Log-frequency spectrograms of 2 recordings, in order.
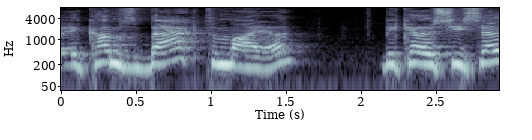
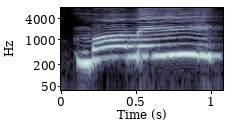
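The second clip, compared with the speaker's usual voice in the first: put-on a touch of a higher child's call; 8 semitones higher than usual. Child calling for mom at three in the morning, lightly voiced. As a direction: call out like a kid in the night.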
